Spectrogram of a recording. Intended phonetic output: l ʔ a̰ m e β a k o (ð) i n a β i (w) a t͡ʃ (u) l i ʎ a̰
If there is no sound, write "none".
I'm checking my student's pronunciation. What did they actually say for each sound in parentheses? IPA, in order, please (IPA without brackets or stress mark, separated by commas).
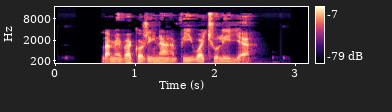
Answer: z, w, u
